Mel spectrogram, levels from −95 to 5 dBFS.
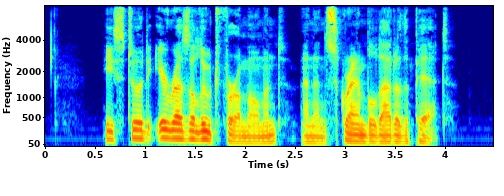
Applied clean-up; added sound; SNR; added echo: none; none; none; none.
